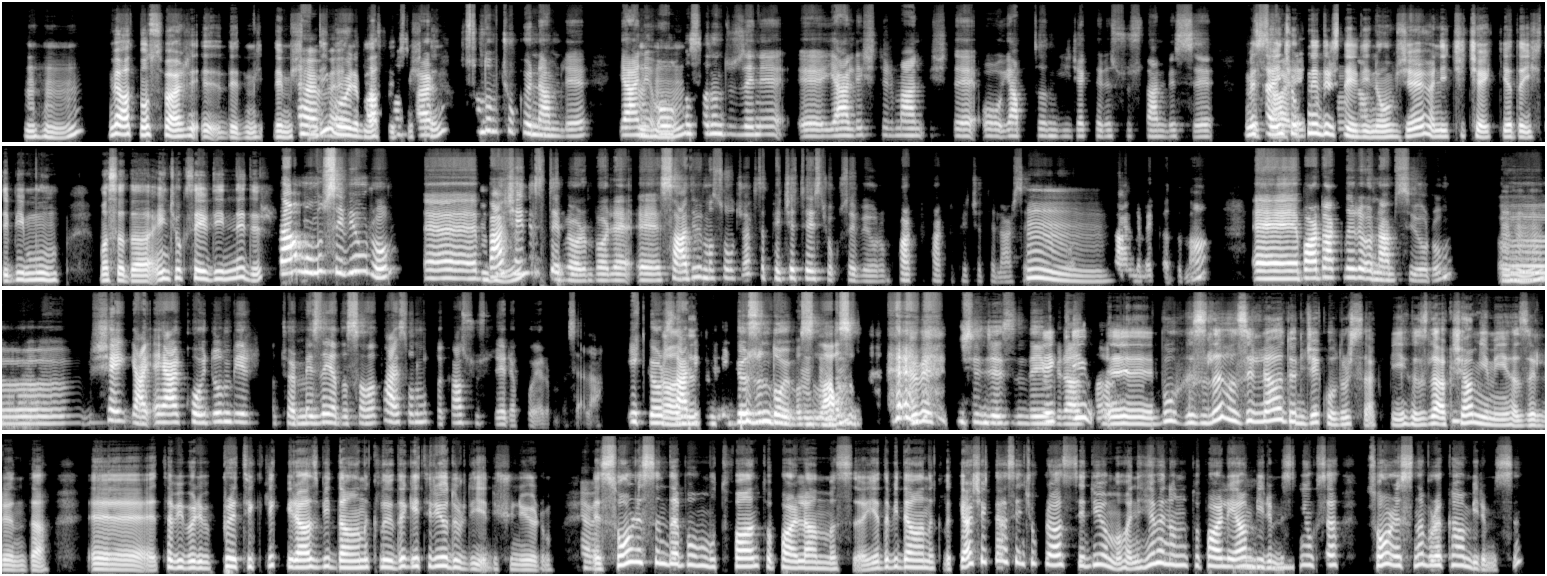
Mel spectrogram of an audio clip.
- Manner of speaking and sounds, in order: other background noise; laughing while speaking: "doyması lazım"; chuckle
- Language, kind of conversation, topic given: Turkish, podcast, Hızlı bir akşam yemeği hazırlarken genelde neler yaparsın?
- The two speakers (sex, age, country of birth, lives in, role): female, 45-49, Turkey, Netherlands, guest; female, 45-49, Turkey, United States, host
